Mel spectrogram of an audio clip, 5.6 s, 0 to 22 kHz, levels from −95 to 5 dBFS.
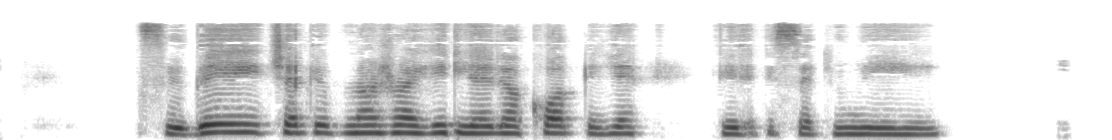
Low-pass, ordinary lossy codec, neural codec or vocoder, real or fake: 10.8 kHz; MP3, 48 kbps; codec, 24 kHz, 0.9 kbps, WavTokenizer, medium music audio release; fake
